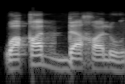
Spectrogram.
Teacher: Huruf ba perhatikan. Idrib bi'asaka. Tidak ada qalqalah.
